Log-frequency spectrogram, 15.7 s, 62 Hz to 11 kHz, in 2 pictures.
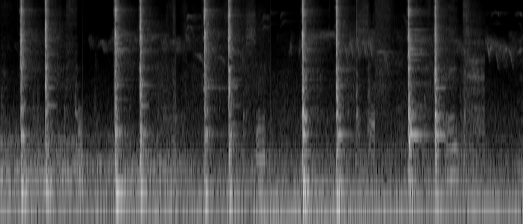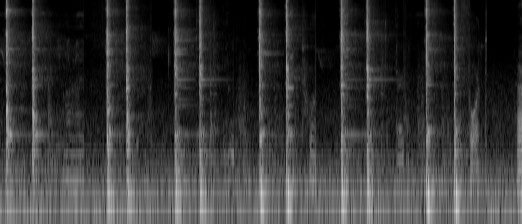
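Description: Torque wrench clicks repeatedly as tow hitch bolts on a Subaru Outback Wilderness are tightened to 77 foot-pounds, sharp regular ratchet ticks about every second, close and fairly quiet, with faint background noise.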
